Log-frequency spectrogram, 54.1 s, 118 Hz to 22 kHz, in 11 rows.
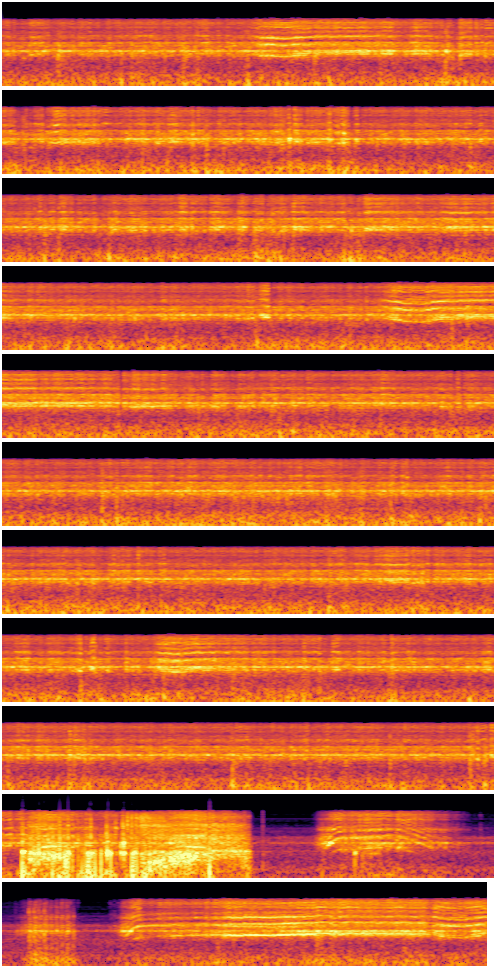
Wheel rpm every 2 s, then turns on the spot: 240, 230, 230, 230, 230, 230, 230, 230, 230, 230, 230, 230, 230, 230, 240, 230, 230, 230, 230, 230, 230, 230, 230, 110, 60, 130, 220.
none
